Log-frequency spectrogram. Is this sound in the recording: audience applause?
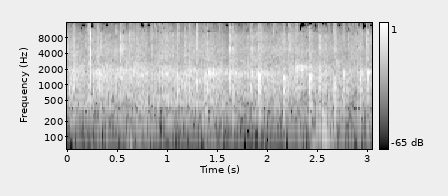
yes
